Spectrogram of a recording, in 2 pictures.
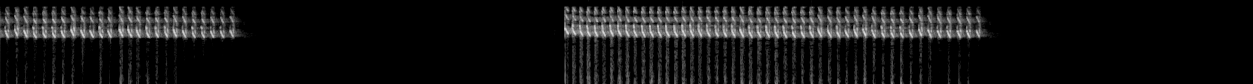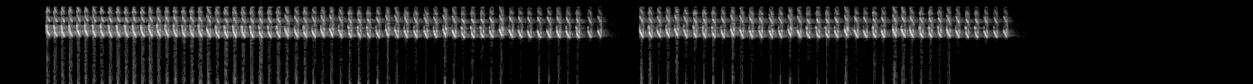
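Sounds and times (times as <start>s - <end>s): jay rapid rattling call: 5.6s - 9.9s, 13.0s - 22.8s.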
